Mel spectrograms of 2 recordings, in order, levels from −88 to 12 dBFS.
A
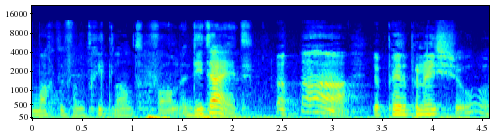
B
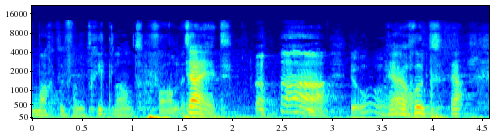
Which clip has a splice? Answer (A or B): B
